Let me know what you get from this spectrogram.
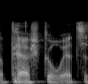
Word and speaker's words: Paskowitz: It's Paskowitz. It's only three syllables. It might look bad, but it's really not.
